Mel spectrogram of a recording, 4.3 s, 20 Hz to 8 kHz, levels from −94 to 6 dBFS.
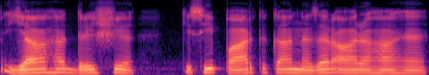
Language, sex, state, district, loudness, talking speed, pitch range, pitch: Hindi, male, Jharkhand, Ranchi, -18 LUFS, 125 wpm, 125-135 Hz, 130 Hz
